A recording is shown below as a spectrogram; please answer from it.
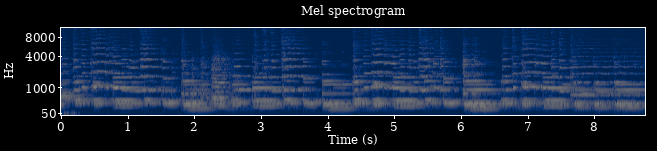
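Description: A violin and a vibraphone playing together: a bowed violin line over vibraphone notes and chords struck with soft mallets, ringing on under a flowing, steady pulse.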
